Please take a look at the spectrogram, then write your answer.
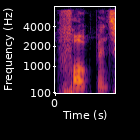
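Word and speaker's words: Volkmann: these things called Folkman's that's actually pronounced an F it's German Folkman's canals or perforating canals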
